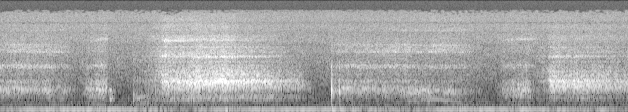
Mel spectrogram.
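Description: Soft, rough, fluttering breaths with a low snort, over a steady room hum: light snoring in sleep.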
